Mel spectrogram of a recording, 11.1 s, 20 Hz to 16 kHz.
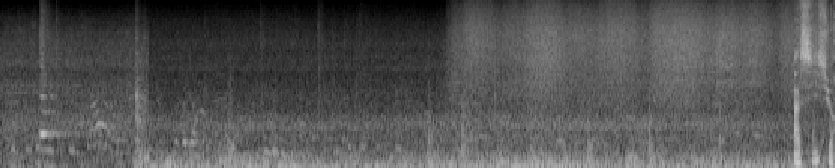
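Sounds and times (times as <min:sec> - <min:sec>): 
steam train rumbling: 0:00.0 - 0:11.1
hiss of escaping steam from a steam train: 0:05.9 - 0:11.1
speech: 0:10.6 - 0:11.1.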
